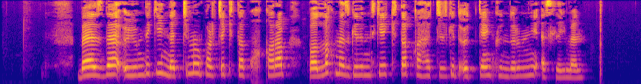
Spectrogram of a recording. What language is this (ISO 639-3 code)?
uig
